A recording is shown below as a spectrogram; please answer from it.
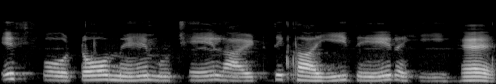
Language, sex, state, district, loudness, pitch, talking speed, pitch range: Hindi, female, Madhya Pradesh, Katni, -20 LUFS, 190 Hz, 110 wpm, 180-205 Hz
